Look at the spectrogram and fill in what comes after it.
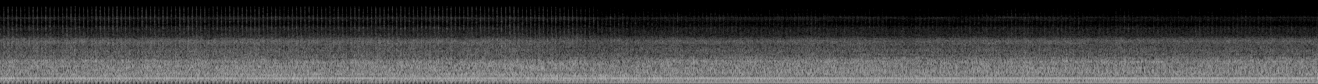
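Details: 2017 Murray 21" mower, Briggs & Stratton 450E, after cleaning the dirty plastic carburetor's brass inlet: steady even buzz, no misses or hunting, slightly lower after a few seconds; normal running, no smoke.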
